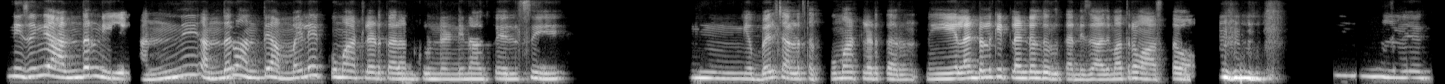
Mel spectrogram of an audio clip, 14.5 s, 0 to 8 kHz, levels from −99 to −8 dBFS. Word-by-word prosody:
నిజంగా 290 Hz, +3 st, +1 dB
అందరు 250 Hz, +6 st, +3 dB
నియి 205 Hz, -4 st, 0 dB, 0.2 s
అన్ని 230 Hz, -, 0 dB, 0.2 s
అందరూ 225 Hz, +9 st, 0 dB
అంతే 235 Hz, +3 st, 0 dB
అమ్మాయిలే 230 Hz, +8 st, -2 dB
ఎక్కువ 275 Hz, -4 st, -3 dB
మాట్లాడతారు 210 Hz, -4 st, -3 dB
అనుకోండండి 185 Hz, 0 st, -3 dB
నాకు 190 Hz, -1 st, -2 dB
తెలిసి. 190 Hz, +2 st, -2 dB, 1.5 s
హ్మ్. 210 Hz, -3 st, 0 dB
అబ్బాయిలు 200 Hz, +6 st, -2 dB
చాలా 195 Hz, -4 st, -1 dB
తక్కువ 195 Hz, +1 st, -9 dB
మాట్లాడుతారు. 195 Hz, -4 st, -5 dB, 0.5 s
ఇలాంటోళ్ళకి 240 Hz, +5 st, +3 dB
ఇట్లాంటోళ్ళు 220 Hz, -2 st, +1 dB
దొరుకుతారు 185 Hz, -2 st, -4 dB
నిజం. 175 Hz, +1 st, -4 dB
అది 175 Hz, -, -4 dB
మాత్రం 215 Hz, +3 st, -3 dB
వాస్తవం. 180 Hz, +1 st, -4 dB, 1.4 s
హ్మ్. 265 Hz, -7 st, -4 dB
215 Hz, 105 wpm, -22 LUFS, 190-245 Hz, 1.5 s, అందరు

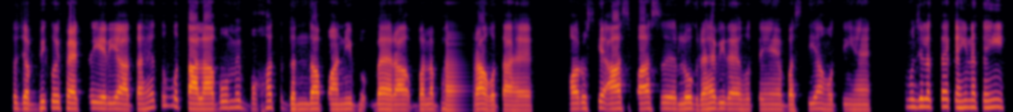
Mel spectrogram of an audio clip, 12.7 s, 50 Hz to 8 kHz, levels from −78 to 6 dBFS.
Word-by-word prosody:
तो 155 Hz, -, -2 dB
जब 145 Hz, -3 st, 0 dB
भी 165 Hz, -, -1 dB
कोई 170 Hz, 0 st, -1 dB
फैक्ट्री 155 Hz, +1 st, +1 dB
एरिया 145 Hz, -1 st, +3 dB
आता 130 Hz, +2 st, -1 dB
है 160 Hz, +6 st, -3 dB
तो 225 Hz, +5 st, -11 dB
वो 225 Hz, -3 st, -4 dB
तालाबों 140 Hz, +2 st, +4 dB
में 185 Hz, +1 st, -4 dB
बहुत 140 Hz, +7 st, -4 dB, 0.2 s
गंदा 140 Hz, +1 st, +2 dB
पानी 135 Hz, +1 st, +1 dB
बह 135 Hz, +1 st, +1 dB
रहा 130 Hz, 0 st, +4 dB
मतलब 135 Hz, +2 st, -3 dB
भरा 125 Hz, +1 st, 0 dB
होता 125 Hz, -2 st, +2 dB
है 120 Hz, 0 st, -1 dB, 0.5 s
और 150 Hz, +1 st, +3 dB
उसके 155 Hz, +2 st, -3 dB
आसपास 145 Hz, -1 st, +2 dB
लोग 150 Hz, -1 st, +1 dB
रह 145 Hz, +3 st, +3 dB
भी 150 Hz, 0 st, -3 dB
रहे 140 Hz, -1 st, +1 dB
होते 135 Hz, 0 st, -6 dB
हैं, 135 Hz, -2 st, -5 dB
बस्तियाँ 140 Hz, +4 st, -4 dB
होती 130 Hz, 0 st, -9 dB
हैं। 130 Hz, 0 st, -4 dB, 0.5 s
मुझे 195 Hz, +1 st, +1 dB
लगता 200 Hz, 0 st, 0 dB
है 200 Hz, -, +2 dB
कहीं 180 Hz, 0 st, +2 dB
न 185 Hz, 0 st, +1 dB
कहीं 185 Hz, +2 st, -1 dB
140 Hz, 185 wpm, -22 LUFS, 130-155 Hz, 0.5 s, तालाबों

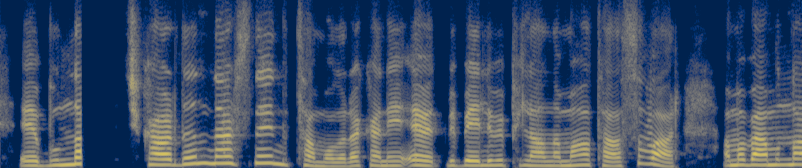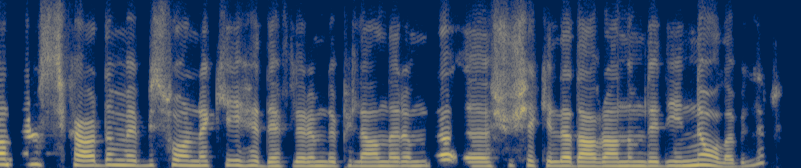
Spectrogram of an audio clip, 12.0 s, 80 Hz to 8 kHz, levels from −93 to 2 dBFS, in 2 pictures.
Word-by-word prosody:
Eee, 215 Hz, -1 st, +1 dB
bundan 255 Hz, +5 st, +4 dB, 0.3 s
çıkardığın 270 Hz, +5 st, +4 dB
ders 320 Hz, -1 st, +3 dB
neydi 330 Hz, -5 st, +1 dB
tam 205 Hz, -5 st, -2 dB
olarak? 180 Hz, +4 st, -1 dB
Hani, 210 Hz, -1 st, 0 dB
evet, 220 Hz, -3 st, +4 dB
bir 220 Hz, -1 st, -6 dB
belli 225 Hz, 0 st, +4 dB
bir 235 Hz, -, -3 dB
planlama 215 Hz, -1 st, -1 dB
hatası 240 Hz, +5 st, -1 dB
var. 185 Hz, -10 st, +3 dB, 0.3 s
Ama 245 Hz, +2 st, 0 dB
ben 245 Hz, -1 st, +7 dB
bundan 265 Hz, +1 st, +3 dB, 0.2 s
ders 270 Hz, -2 st, -4 dB
çıkardım 235 Hz, +1 st, 0 dB
ve 225 Hz, -2 st, -3 dB
bir -, -, -6 dB
sonraki 225 Hz, -1 st, -3 dB
hedeflerimde, 195 Hz, -1 st, -5 dB
planlarımda, 200 Hz, +2 st, -5 dB, 0.2 s
eee, 195 Hz, 0 st, -1 dB
şu 220 Hz, +3 st, -5 dB
şekilde 205 Hz, -2 st, -2 dB
davrandım 195 Hz, +1 st, 0 dB
dediğin 205 Hz, +2 st, -3 dB
ne 245 Hz, -, +2 dB
olabilir? 205 Hz, -, -6 dB
220 Hz, 160 wpm, -23 LUFS, 200-245 Hz, 0.3 s, ben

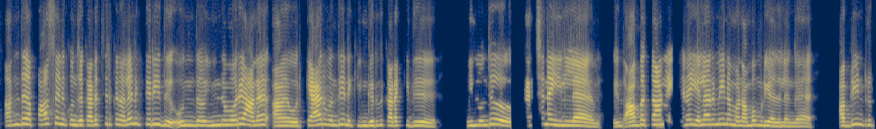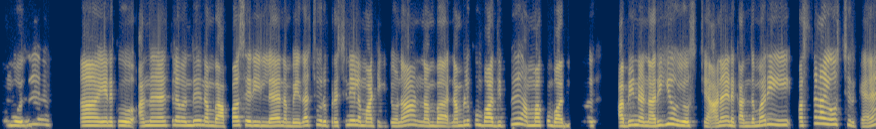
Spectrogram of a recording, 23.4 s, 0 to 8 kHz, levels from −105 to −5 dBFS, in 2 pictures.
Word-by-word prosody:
அந்த 310 Hz, +4 st, -2 dB, 0.2 s
பாசம் 345 Hz, +5 st, 0 dB
எனக்குக் 305 Hz, -3 st, -3 dB
கொஞ்சம் 280 Hz, 0 st, 0 dB
கிடைச்சிருக்கனால, 300 Hz, +2 st, 0 dB
எனக்குத் 330 Hz, -2 st, -5 dB
தெரியுது. 315 Hz, -7 st, +1 dB, 0.3 s
இந்த, 265 Hz, 0 st, -2 dB, 0.2 s
இந்தமாரியான 285 Hz, +1 st, +3 dB, 0.3 s
அ -, -, +5 dB, 0.2 s
ஒரு 230 Hz, -, -2 dB
கேர் 280 Hz, +4 st, +7 dB
வந்து 275 Hz, +3 st, -4 dB
எனக்கு 260 Hz, -3 st, -4 dB
இங்க 245 Hz, 0 st, -2 dB
இருந்து 260 Hz, +1 st, -7 dB
கிடைக்குது. 245 Hz, -1 st, -1 dB, 0.7 s
இது 255 Hz, -, 0 dB
வந்து 295 Hz, +5 st, -3 dB, 0.4 s
பிரச்சனை 320 Hz, +5 st, +1 dB
இல்ல 260 Hz, 0 st, +1 dB, 0.8 s
ஆபத்தான 295 Hz, +3 st, +3 dB, 0.2 s
ஏன்னா, 295 Hz, -, -1 dB
எல்லாருமே 305 Hz, +3 st, +2 dB
நம்ம 275 Hz, -4 st, -1 dB
நம்ப 255 Hz, +3 st, +1 dB
முடியாதுலங்க. 215 Hz, -4 st, -1 dB, 0.6 s
அப்பிடின்டு 295 Hz, +5 st, -1 dB
இருக்கும்போது, 255 Hz, -1 st, -4 dB, 0.7 s
ஆ -, -, +5 dB, 0.3 s
எனக்கு 240 Hz, +1 st, -2 dB, 0.3 s
அந்த 245 Hz, +3 st, -3 dB
நேரத்துல 255 Hz, +1 st, 0 dB
வந்து 250 Hz, +2 st, -1 dB
நம்ம 235 Hz, -2 st, -4 dB
அப்பா 255 Hz, +6 st, 0 dB
சரியில்ல. 235 Hz, -3 st, 0 dB, 0.2 s
நம்ம 215 Hz, -1 st, -3 dB
எதாச்சும் 255 Hz, +5 st, -3 dB
ஒரு 250 Hz, -, -2 dB
பிரச்சனையில 270 Hz, +3 st, -2 dB
மாட்டிக்கிட்டோன்னா, 225 Hz, +1 st, -2 dB, 0.2 s
நம்ப 225 Hz, 0 st, -2 dB, 0.2 s
நம்மளுக்கும் 270 Hz, +4 st, -3 dB
பாதிப்பு, 245 Hz, +6 st, 0 dB, 0.2 s
அம்மாக்கும் 245 Hz, 0 st, -1 dB
பாதிப்பு 220 Hz, +1 st, -3 dB, 0.6 s
அப்பிடின்னு 260 Hz, +4 st, +1 dB
நான் 230 Hz, -3 st, +2 dB
நிறைய 270 Hz, +9 st, +1 dB, 0.2 s
யோசிச்சேன். 235 Hz, -4 st, -1 dB
ஆனா 245 Hz, -, +2 dB
எனக்கு 220 Hz, -3 st, -2 dB
அந்த 215 Hz, 0 st, -4 dB
மாதிரி 305 Hz, +4 st, +2 dB, 0.3 s
ஃபர்ஸ்டுலாம் 325 Hz, +8 st, +1 dB
யோசிச்சிருக்கேன். 270 Hz, -11 st, -4 dB
255 Hz, 145 wpm, -21 LUFS, 240-290 Hz, 0.8 s, கேர்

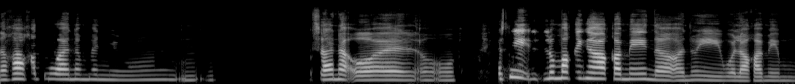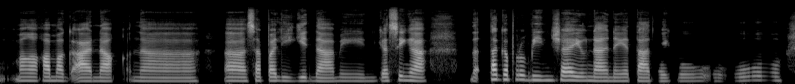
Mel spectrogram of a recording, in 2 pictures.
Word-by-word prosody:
Nakakatuwa 250 Hz, +2 st, +1 dB
naman 230 Hz, -1 st, -10 dB
yun. 210 Hz, +1 st, -16 dB, 0.2 s
Mm. 200 Hz, -3 st, -18 dB, 1.2 s
Sana 225 Hz, 0 st, +2 dB
all, 205 Hz, 0 st, +1 dB
oo. 195 Hz, 0 st, -12 dB, 0.4 s
Kasi 280 Hz, -1 st, +6 dB
lumaki 290 Hz, +1 st, +3 dB
nga 265 Hz, -2 st, +9 dB
kami 250 Hz, 0 st, +3 dB
na 205 Hz, -4 st, -1 dB
ano, 190 Hz, +2 st, -9 dB
eh, 200 Hz, -2 st, -2 dB
wala 180 Hz, -2 st, -2 dB
kaming 180 Hz, 0 st, -5 dB
mga 175 Hz, 0 st, -4 dB
kamag-anak 160 Hz, -2 st, -1 dB, 0.2 s
na, 165 Hz, -1 st, -7 dB, 0.7 s
ah, 170 Hz, -1 st, -2 dB
sa 165 Hz, +2 st, +3 dB
paligid 165 Hz, -1 st, -5 dB
namin 160 Hz, +1 st, -5 dB
kasi 175 Hz, +4 st, +3 dB
nga 165 Hz, 0 st, +2 dB, 0.4 s
na -, -, -7 dB
taga-probinsiya 200 Hz, -4 st, -2 dB
iyong 180 Hz, -, -9 dB
nanay 165 Hz, -1 st, -1 dB
at -, -, -36 dB
tatay 155 Hz, -1 st, -4 dB
ko, 155 Hz, +1 st, -17 dB, 0.2 s
oo. 185 Hz, +2 st, -16 dB
195 Hz, 125 wpm, -22 LUFS, 170-225 Hz, 1.2 s, nga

